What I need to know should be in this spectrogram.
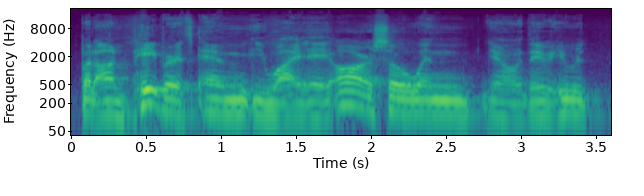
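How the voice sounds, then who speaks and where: A young man co-hosting a casual chat show at an average pitch. He talks in halting bursts, restarting sentences and chuckling lightly. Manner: hesitant, restarts often, chuckles. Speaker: co-host.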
